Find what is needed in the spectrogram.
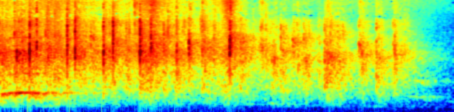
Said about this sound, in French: Dieu, c'est lui qui dit, applaudissez Dieu, c'est lui.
